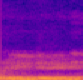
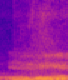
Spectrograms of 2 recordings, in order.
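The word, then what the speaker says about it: read: इसके बाद एक वर्ब और आप जानते हो, रीड मींस होता है पढ़ना। तो इसको रीड ही पढ़ते हैं वैसे फर्स्ट फॉर्म में, लेकिन सेकंड फॉर्म में रेड पढ़ते हैं और स्पेलिंग एक जैसी होती है।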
